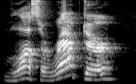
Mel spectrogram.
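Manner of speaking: velociraptor exclaimed with excited emphasis. Showing how to say the title track name with its exclamation mark, excited emphasis on "Velociraptor". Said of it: "It like that because there's an exclamation mark".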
